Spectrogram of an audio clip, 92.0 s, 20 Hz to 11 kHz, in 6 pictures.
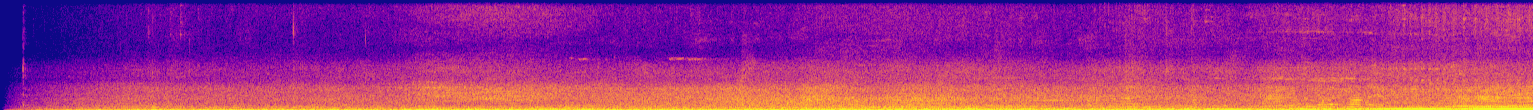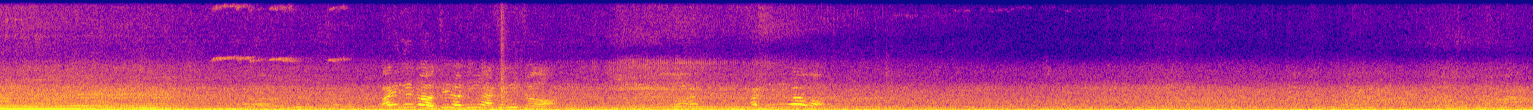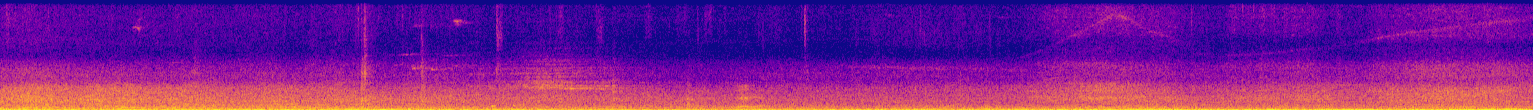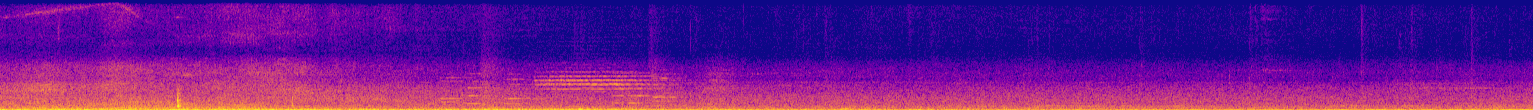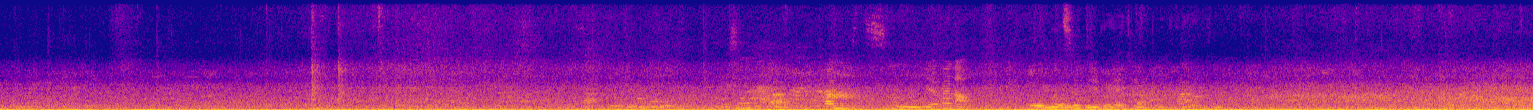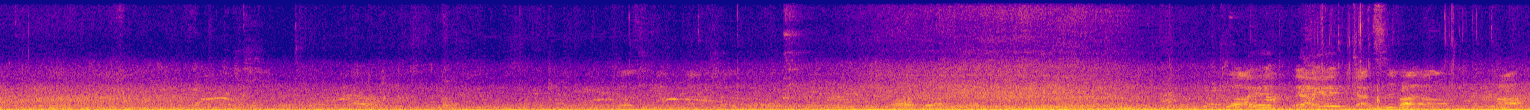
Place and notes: Jilin Rd., Taipei City - Walking on the road
Walking on the road, from Nong'an St. to Minquan E. Rd., A variety of restaurants and shops, Pedestrian, Traffic Sound, Motorcycle sound
Binaural recordings, ( Proposal to turn up the volume )
Zoom H4n+ Soundman OKM II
